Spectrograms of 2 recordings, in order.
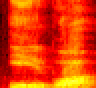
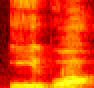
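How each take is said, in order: No difference in how they are said.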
